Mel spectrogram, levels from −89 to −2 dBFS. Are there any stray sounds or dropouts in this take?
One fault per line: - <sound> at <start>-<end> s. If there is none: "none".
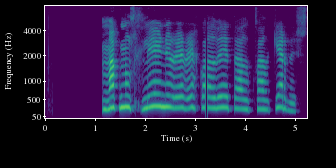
- dropout at 3.2-3.2 s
